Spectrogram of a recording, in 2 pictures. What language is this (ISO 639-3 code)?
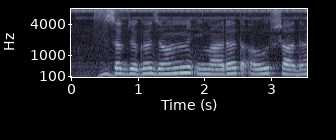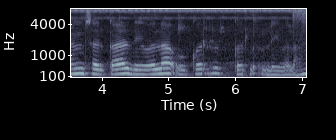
bho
